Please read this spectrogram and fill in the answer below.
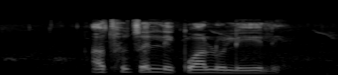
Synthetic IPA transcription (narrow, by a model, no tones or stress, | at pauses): at͡sʰʊt͡sʼwelɪkwalɔlɪːlɪ̰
